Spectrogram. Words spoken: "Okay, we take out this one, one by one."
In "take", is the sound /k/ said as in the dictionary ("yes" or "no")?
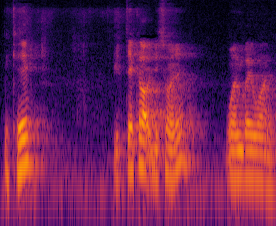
yes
